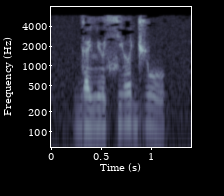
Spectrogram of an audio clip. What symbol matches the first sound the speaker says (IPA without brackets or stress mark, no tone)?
ɡ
